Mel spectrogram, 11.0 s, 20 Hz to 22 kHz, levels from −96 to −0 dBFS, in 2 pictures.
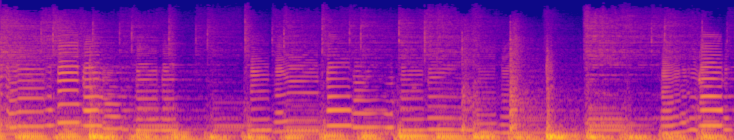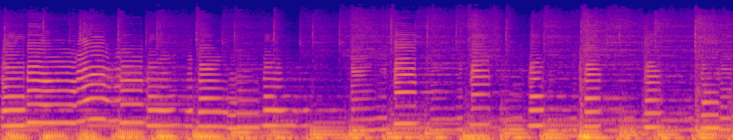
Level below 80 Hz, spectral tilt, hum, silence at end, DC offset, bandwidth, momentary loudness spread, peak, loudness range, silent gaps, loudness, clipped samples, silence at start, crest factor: -34 dBFS; -6 dB/octave; none; 0 s; under 0.1%; 16.5 kHz; 6 LU; -6 dBFS; 2 LU; none; -24 LUFS; under 0.1%; 0 s; 18 dB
